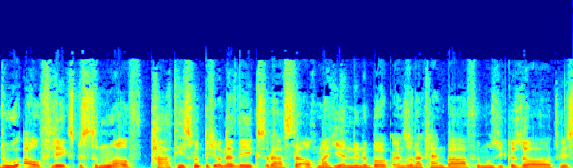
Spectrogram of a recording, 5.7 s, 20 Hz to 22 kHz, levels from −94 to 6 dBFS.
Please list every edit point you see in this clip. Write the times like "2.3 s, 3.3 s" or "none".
none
